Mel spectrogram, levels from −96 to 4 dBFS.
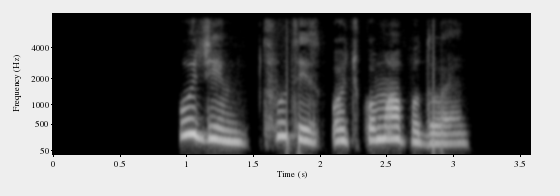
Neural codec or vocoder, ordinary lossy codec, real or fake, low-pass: none; AAC, 48 kbps; real; 7.2 kHz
